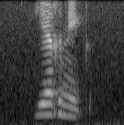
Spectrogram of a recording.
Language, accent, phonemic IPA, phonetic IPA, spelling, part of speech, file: Armenian, Eastern Armenian, /jeʁˈnik/, [jeʁník], եղնիկ, noun, Hy-եղնիկ.ogg
- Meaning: 1. doe (female deer) 2. beautiful girl with slender body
